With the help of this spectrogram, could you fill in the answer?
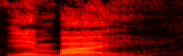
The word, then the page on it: yembai: Ansus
